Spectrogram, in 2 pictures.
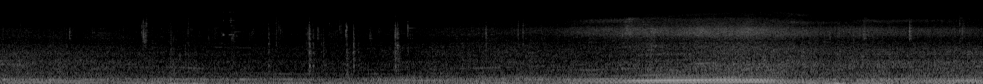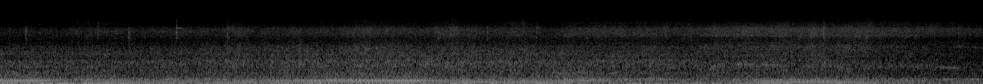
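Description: Subaru Impreza GC8 WRX STi's turbocharged flat-four engine heard from inside the cabin, pulling harder and easing off several times as the car is driven, the loudest pull about seven seconds in, over steady tyre and road noise.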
